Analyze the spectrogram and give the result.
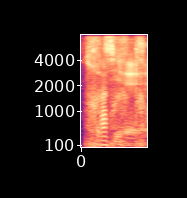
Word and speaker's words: Trottier: You must roll your R's. Trottier.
